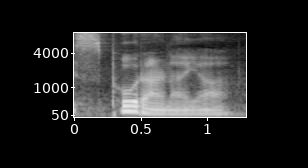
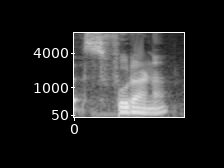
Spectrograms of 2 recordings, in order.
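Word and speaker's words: स्फुरण: The next long compound word is Timira Paripanthi Sphuranaya. Make sure that you are not pronouncing it as Sphurana. There is no fa as an individual letter in Sanskrit language. It is Sphurana.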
